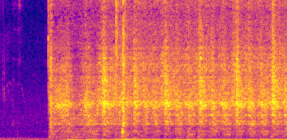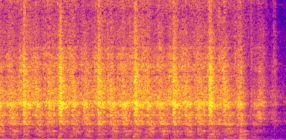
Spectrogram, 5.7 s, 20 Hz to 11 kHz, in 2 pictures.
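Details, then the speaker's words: 1983 AMC Concord Limited, 258 inline six, driveshaft out, in park: on starting fluid sprayed into the carb it catches rough and uneven for about five seconds then dies; no fuel reaching the carb, won't run without it. "Won't even consider running at all without feeding fuel down it."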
